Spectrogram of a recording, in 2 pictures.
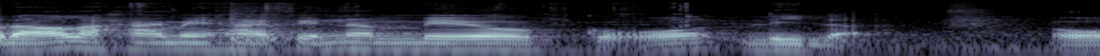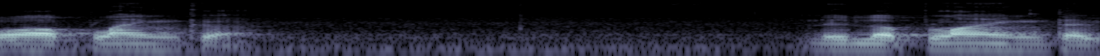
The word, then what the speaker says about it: Lillet: Một là gin, hai là lila, nó đọc là lila chứ không phải lilac.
